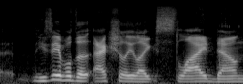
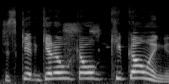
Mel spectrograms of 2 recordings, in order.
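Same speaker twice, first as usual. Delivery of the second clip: high-pitched, exasperated character voice; flustered guard; 8 semitones higher, 4 dB louder than usual. Acted. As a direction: hurry smelly visitors along. Disgusted guard waves party through.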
